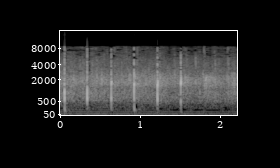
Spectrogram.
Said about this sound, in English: Let's give the Lord a clap offering of praise. 하나님께 영광 박수 올리겠습니다.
